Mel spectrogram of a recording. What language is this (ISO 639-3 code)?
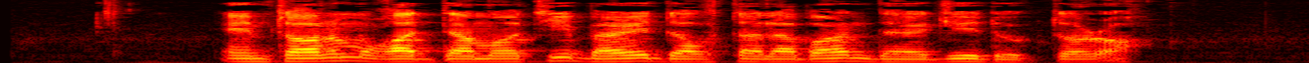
fas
